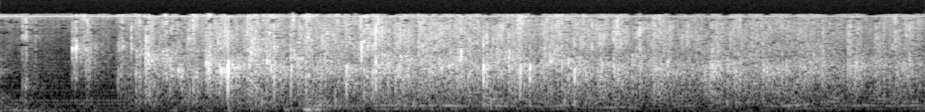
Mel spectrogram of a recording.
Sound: audience applauding

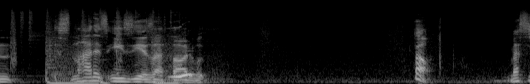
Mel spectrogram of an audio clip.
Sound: phone chimes

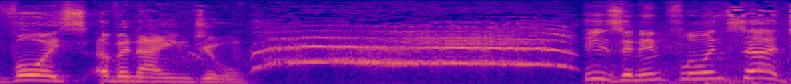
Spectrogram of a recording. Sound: scream

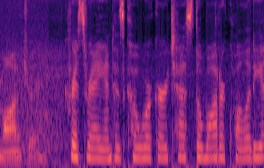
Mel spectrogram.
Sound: voiceover

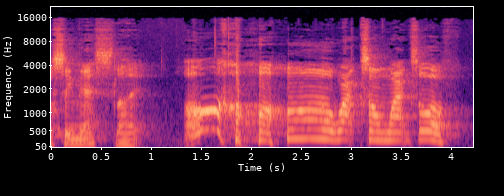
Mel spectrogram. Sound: laughing

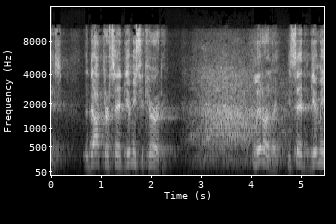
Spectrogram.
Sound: congregation laughing

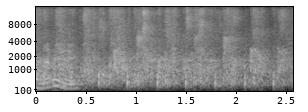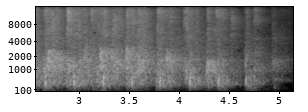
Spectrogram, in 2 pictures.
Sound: applause

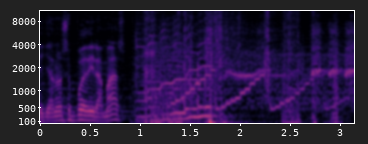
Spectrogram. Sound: electronic noises

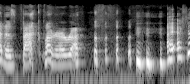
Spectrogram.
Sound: laughing

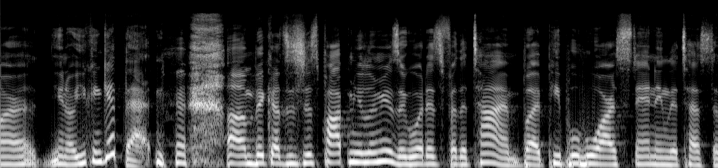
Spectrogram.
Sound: laughter

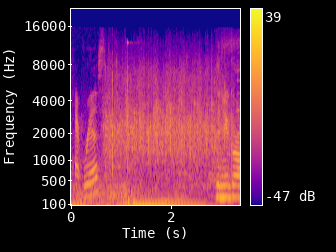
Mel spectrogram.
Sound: applause

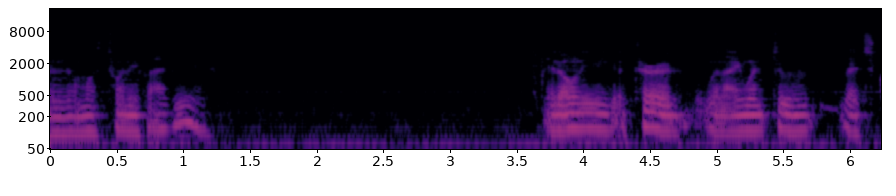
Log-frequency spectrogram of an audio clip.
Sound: pauses for 3 seconds

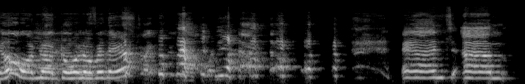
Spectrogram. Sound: laughing

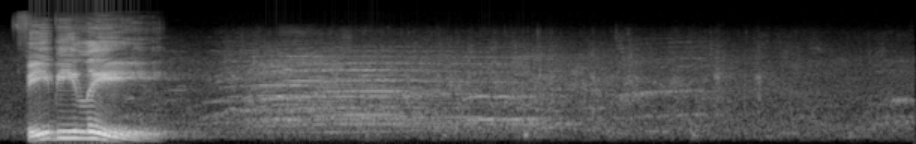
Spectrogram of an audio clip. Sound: cheers, applause

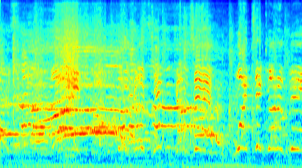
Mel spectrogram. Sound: team cheering

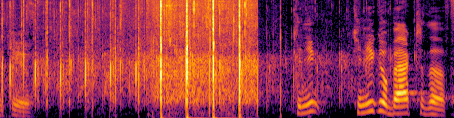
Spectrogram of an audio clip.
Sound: applause

